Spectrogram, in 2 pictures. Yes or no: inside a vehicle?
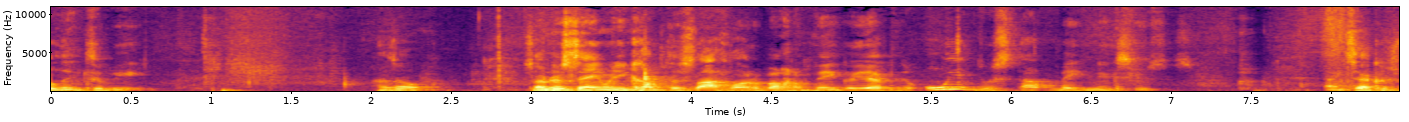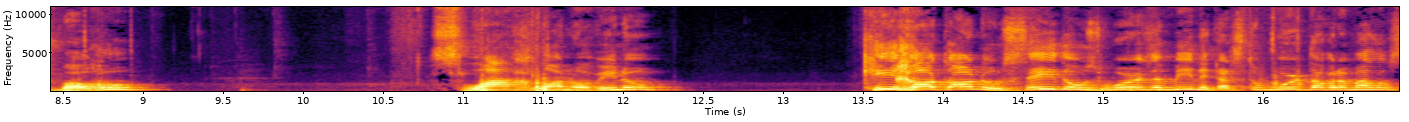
no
